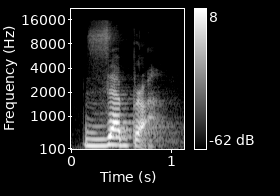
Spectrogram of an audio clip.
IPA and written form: ˈzebrə (zebra)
